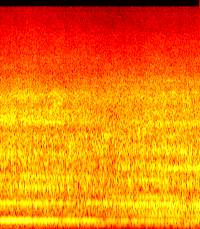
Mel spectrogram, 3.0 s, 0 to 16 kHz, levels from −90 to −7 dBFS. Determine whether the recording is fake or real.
fake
